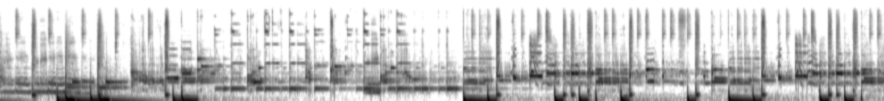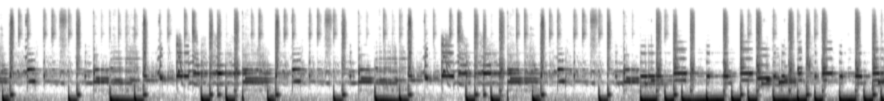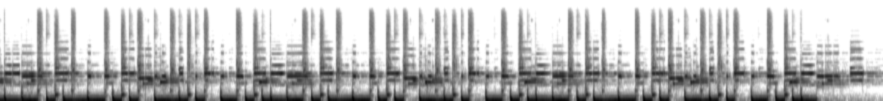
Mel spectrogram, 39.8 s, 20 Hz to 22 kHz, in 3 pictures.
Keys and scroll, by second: 0.4 [, 2.2 space, 2.6 space, 4.0 ], 4.3 1, 8.3 space, 8.8 space, 10.2 space, 11.6 v, 11.8 space, 12.6 ctrl+shift+], 12.8 space, 13.7 ctrl+space, 14.8 e, 15.2 [, 15.8 2, 17.1 ], 21.1 [, 23.4-25.8 typing, 28.8 space, 36.5 space, 36.8 space, 38.3 ].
